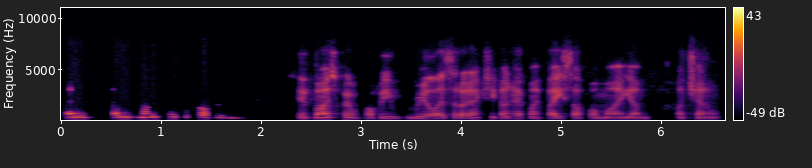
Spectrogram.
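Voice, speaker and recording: A woman's voice: deep voice, fairly even intonation, fast talker, creaky, warm tone, muffled recording. An Australian woman joining a live-stream chat as a guest, apologetic and a bit unsure. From Sydney.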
